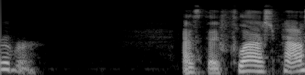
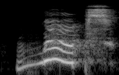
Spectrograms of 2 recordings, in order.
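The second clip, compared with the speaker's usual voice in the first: very high, loud shocked cry; Veruca cries; 5 dB louder than usual. A narrator's reading. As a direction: cry it in outrage. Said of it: "cried Veruca Salt".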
